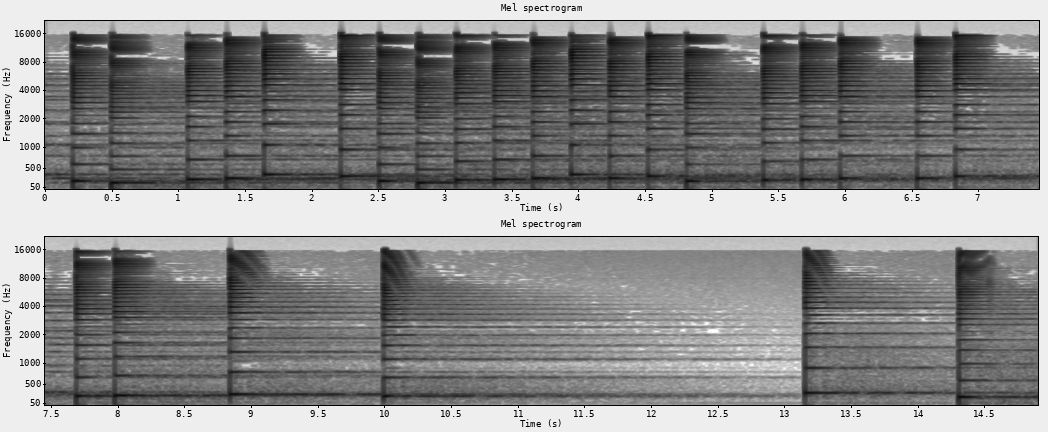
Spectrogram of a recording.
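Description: Moog Labyrinth analog synthesizer playing a self-patched generative sequence of short, plucky pitched notes, with reverb on them. The notes come thickly, then thin out, and one last note rings and fades for about three seconds before the pattern starts again near the end. This is the bit-flip pattern filling up and then emptying out to nothing.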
